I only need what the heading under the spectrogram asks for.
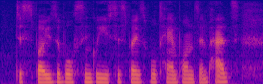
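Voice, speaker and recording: Speaking with an Australian accent at a moderate pace, a woman has a very deep, low pitch and a dark, mellow tone. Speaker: product reviewer, video blogger. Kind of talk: product review. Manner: hesitant, many filler words.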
